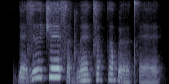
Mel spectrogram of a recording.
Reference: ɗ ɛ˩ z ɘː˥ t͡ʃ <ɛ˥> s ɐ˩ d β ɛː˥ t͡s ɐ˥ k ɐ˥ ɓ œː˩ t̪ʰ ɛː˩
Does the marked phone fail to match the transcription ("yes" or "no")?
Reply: yes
